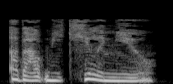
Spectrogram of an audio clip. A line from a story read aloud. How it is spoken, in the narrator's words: he answered in a seductive purr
